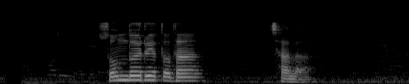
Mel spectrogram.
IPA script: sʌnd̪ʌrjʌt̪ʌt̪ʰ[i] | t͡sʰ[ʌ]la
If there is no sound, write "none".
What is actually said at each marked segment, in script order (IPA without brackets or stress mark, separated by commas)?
a, a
